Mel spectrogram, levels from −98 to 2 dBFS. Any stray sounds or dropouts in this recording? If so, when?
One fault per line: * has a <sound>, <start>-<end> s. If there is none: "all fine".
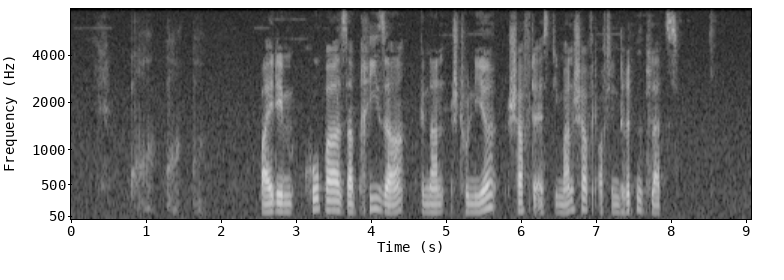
* has a throat clearing, 0.7-2.3 s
